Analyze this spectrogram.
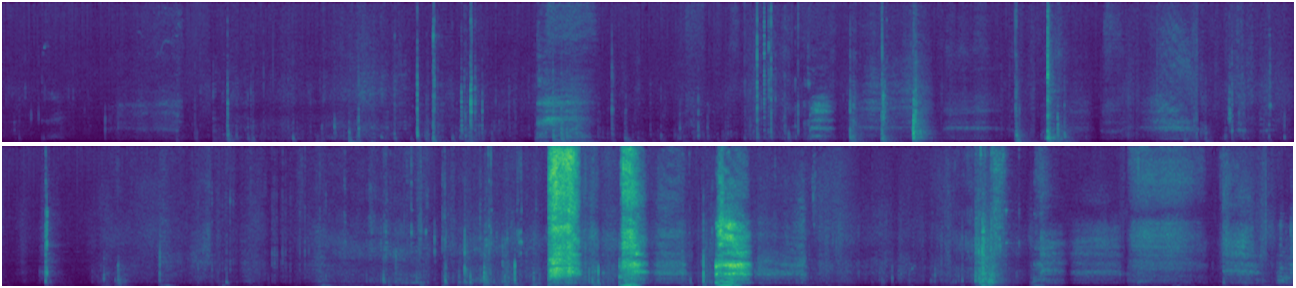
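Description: A man rummages, with knocks and rustling.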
